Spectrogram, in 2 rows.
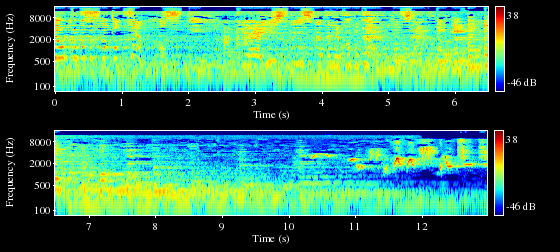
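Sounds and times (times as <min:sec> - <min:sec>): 
sustained soft orchestral chord: 0:00.0 - 0:11.6
nightingale singing: 0:10.2 - 0:12.9.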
